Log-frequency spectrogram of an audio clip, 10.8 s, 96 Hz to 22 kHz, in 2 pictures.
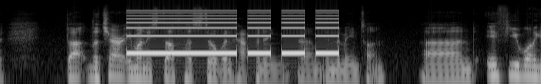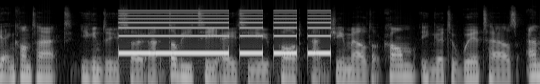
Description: Beep code, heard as beeps from a small speaker, played twice, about 720 Hz, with speech in English. 1 long, 3 short. In Award and IBM BIOS tables: video adapter failure; in AMI BIOS tables: memory failure.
